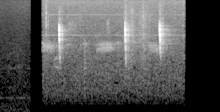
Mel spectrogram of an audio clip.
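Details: Lincoln's Sparrow giving its call, three light, smacking chip notes, sharp and high, spaced unevenly over about two seconds against a faint hiss.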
